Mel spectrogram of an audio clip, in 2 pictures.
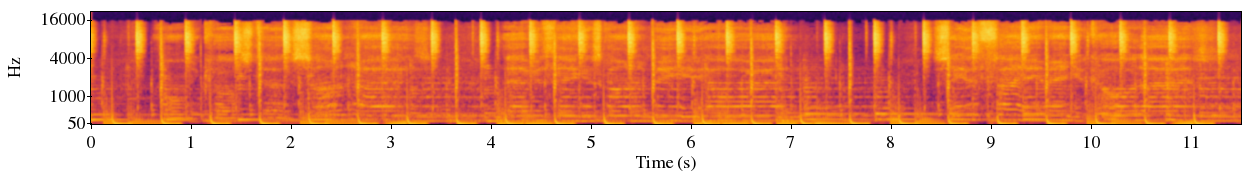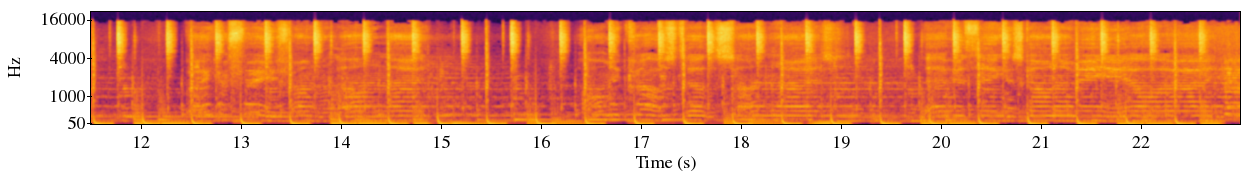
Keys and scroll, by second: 3.3 e, 22.3 g.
